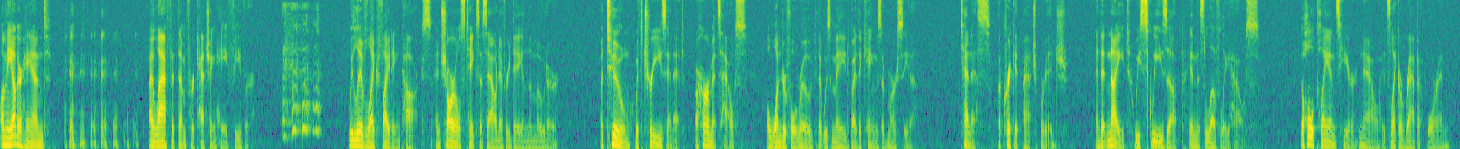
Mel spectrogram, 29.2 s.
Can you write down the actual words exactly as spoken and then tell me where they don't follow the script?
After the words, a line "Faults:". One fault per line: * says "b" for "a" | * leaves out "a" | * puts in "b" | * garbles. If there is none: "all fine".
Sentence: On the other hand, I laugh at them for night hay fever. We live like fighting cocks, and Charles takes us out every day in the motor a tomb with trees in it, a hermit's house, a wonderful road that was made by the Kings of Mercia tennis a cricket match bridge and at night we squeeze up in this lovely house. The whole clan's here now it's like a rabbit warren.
On the other hand, I laugh at them for catching hay fever. We live like fighting cocks, and Charles takes us out every day in the motor a tomb with trees in it, a hermit's house, a wonderful road that was made by the Kings of Mercia tennis a cricket match bridge and at night we squeeze up in this lovely house. The whole clan's here now it's like a rabbit warren.
Faults:
* says "catching" for "night"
